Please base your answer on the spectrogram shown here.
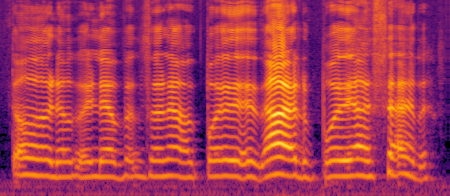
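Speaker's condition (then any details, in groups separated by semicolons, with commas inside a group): Cerebral palsy; second at 12 hours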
